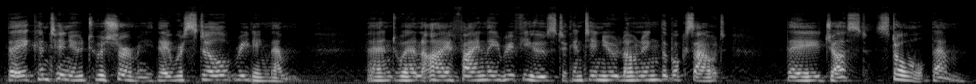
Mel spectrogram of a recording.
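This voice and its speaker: A woman's voice: medium pitch, steady tone, unhurried, natural voice. A woman playing a dutiful, earnest android librarian in an audio drama, speaking in formal, precise, procedural phrases. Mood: matter-of-fact. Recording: music behind the voice. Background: music.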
